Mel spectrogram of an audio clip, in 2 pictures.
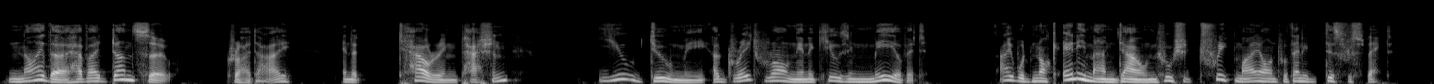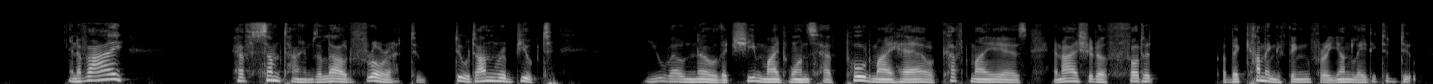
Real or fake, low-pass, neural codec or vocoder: fake; 7.2 kHz; codec, 16 kHz, 8 kbps, FunCodec, trained on LibriTTS, 25 frames a second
